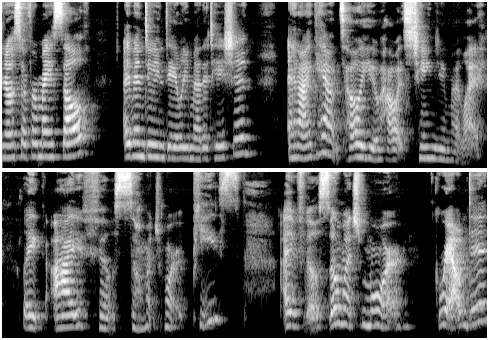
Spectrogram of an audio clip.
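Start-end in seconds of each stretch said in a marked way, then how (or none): 6.7-12.1 tearful, crying voice while speaking. Telling listeners how daily meditation has changed things, crying. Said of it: "And I'm crying".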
